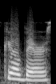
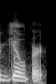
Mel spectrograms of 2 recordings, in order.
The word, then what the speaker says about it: Gilbert: the body all right what is gilar syndrome or Gilbert Syndrome depending on how you pronounce it okay if you said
